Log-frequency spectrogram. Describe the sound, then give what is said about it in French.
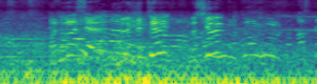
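A busy Sunday crowd at the Abattoirs market in Brussels fills the space with steady hubbub, many overlapping voices chattering at once, fairly loud, with no single conversation standing out. “Aujourd'hui, on est dimanche, je suis au marché des abattoirs”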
